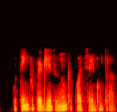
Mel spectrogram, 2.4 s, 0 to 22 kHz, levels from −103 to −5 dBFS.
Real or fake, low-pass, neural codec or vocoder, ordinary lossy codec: real; 3.6 kHz; none; Opus, 64 kbps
